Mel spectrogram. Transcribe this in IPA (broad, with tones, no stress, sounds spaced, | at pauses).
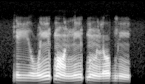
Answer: ɾ iː˨ w ĩ˦ ɓ ɔ̃˨ n ĩ˧ ɓ ũ˨ l o˧ b ĩ˨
